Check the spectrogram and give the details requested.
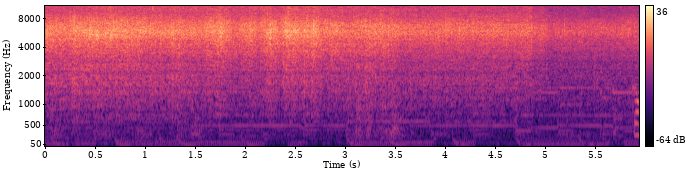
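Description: Silken tofu cubes sizzling in hot oil in a nonstick frying pan, turned over with a wooden spatula; the sizzle gets quieter near the end.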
